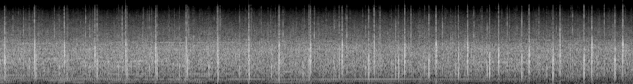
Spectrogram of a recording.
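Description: An orchestra plays folk music in a large hall.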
